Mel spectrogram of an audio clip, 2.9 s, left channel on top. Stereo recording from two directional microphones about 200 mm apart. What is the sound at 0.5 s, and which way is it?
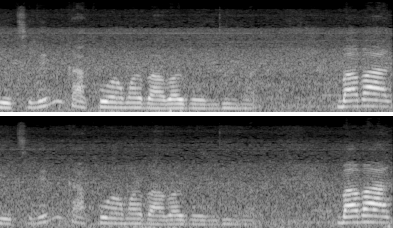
Speech, 25° left (ahead or behind).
